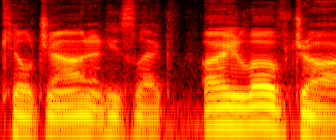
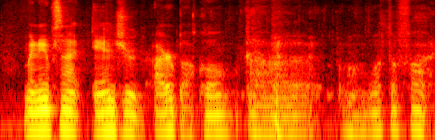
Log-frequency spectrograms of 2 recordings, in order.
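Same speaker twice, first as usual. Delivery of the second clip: put-on muttering under the breath. Imagining an actor complaining after every line: imitating Andrew Garfield muttering under breath. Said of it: "he just keeps kinda saying under his breath".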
